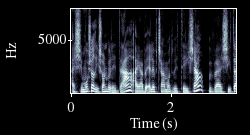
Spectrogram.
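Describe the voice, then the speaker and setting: A woman speaks at a fairly low pitch, with ordinary pitch variation. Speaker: anesthesiologist. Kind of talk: interview.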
